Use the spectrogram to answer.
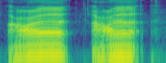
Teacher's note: আইনের উচ্চারণটা হচ্ছে গলার মাঝখান থেকে, হা এবং আইন এবং উচ্চারণটা সেম জায়গা থেকে, গলার মাঝখান থেকে।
